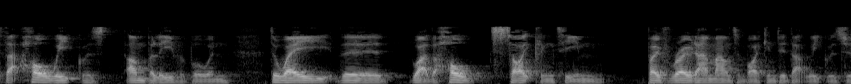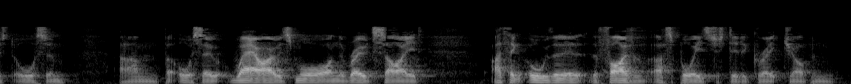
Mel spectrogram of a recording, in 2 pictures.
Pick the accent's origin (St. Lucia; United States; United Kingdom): United Kingdom; England; moved away as an adult; now in France; being an English person in France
